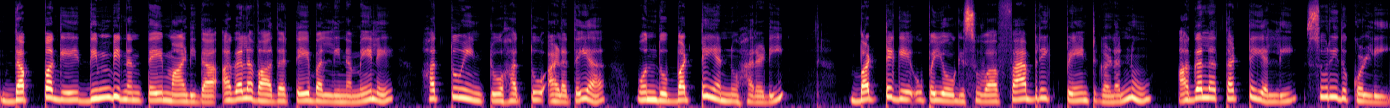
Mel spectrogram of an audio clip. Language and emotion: Kannada, neutral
